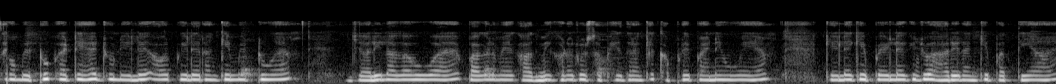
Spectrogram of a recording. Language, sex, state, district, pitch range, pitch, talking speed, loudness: Hindi, male, Andhra Pradesh, Guntur, 205-225 Hz, 215 Hz, 215 wpm, -16 LUFS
